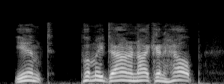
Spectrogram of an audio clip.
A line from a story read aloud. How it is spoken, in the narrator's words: Alwyn shouted, not really sure how true that was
